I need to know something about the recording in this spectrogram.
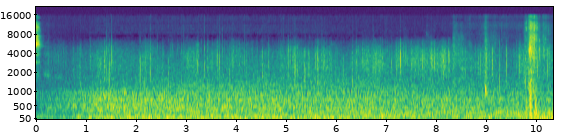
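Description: A steady low rumbling noise that swells over the first second and then holds.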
